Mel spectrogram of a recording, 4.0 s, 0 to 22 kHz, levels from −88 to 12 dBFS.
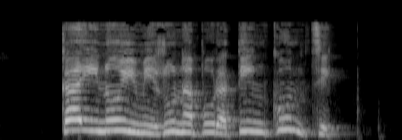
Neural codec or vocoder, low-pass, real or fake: none; 10.8 kHz; real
